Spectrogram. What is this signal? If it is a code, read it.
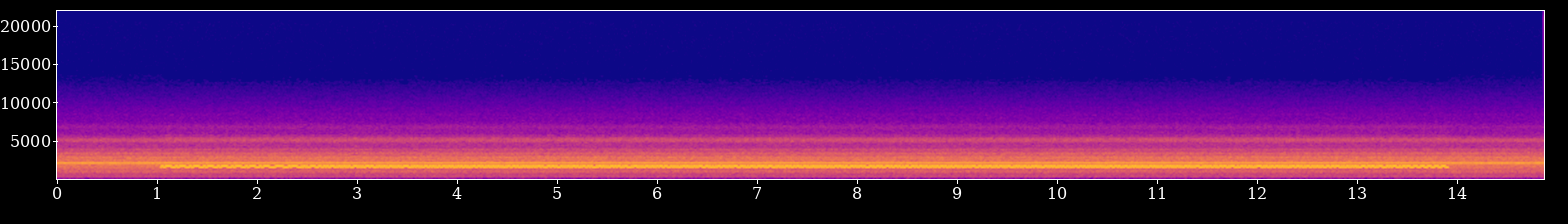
NAVTEX (SITOR-B), 100 baud, 170 Hz shift, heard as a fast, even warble, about 1700 Hz centre, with radio static and a steady whistle near 2170 Hz. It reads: OVERALL, THE EFFECT CREATES A SENSE OF IMMEDIACY, THE HERE AND THE NOW.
